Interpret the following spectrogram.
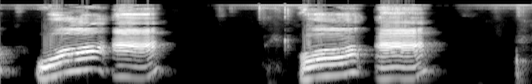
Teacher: এই ধ্বনিগুলো কন্ঠে উচ্চারিত হয়। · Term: কন্ঠ ধ্বনি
